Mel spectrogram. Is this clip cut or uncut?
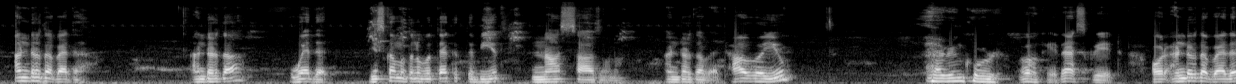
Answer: cut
